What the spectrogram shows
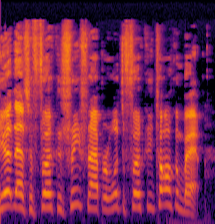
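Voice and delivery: fake country accent, loud. Repeating what a man said out of character, imitating his country accent. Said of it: "he's still talking with a country accent".

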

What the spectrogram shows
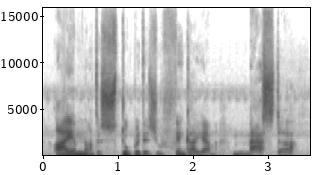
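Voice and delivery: venomous, contemptuous, talking-down condescending tone. Keegan confronts his master, addressing him as master, poisonously condescending. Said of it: "in a poisonously condescending tone".

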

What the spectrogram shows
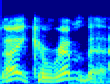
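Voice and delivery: put-on cartoon boy voice. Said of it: "the voice of Bart Simpson".

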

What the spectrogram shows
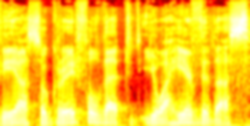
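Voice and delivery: put-on heavy German accent. Retelling what he said face to face in a close embrace: big german accent. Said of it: "in his big German accent voice".

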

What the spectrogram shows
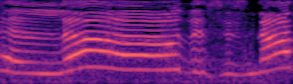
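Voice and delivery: happy-sounding. Nana answers a phone call, sounding pretty happy. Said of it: "you sound pretty happy".

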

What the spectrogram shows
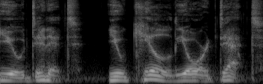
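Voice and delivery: sinister grim reaper voice, low and slow. A grim reaper on a screen speaks to George, evil voice. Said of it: "spoke in an evil voice".

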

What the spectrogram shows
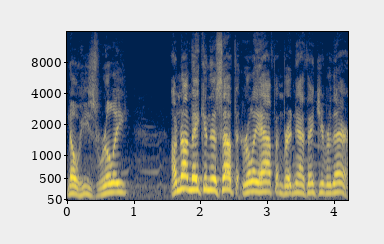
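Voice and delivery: ordinary talk

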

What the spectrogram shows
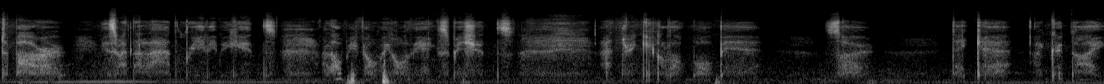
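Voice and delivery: hushed, very quiet whisper. Signing off at night with people asleep in tents nearby, whispering. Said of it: "it might be kind of creepy with me whispering".

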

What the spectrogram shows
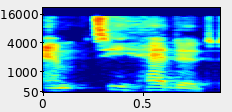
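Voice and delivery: plain reading voice

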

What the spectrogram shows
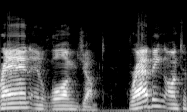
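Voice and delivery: ordinary delivery

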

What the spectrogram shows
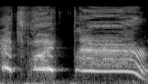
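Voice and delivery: very high, shrill, loud scream. Acting out the viewers screaming at the player about a key: imitating viewers screaming. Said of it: "you guys were probably all screaming at me like".

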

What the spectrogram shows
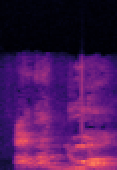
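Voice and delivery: nur stressed, said slowly and loudly.

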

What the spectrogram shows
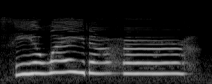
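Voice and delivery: loud, very high cry. Yuri the puffin launches into the air and leaves Lars behind, crying out. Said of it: "He cried as he disappeared".

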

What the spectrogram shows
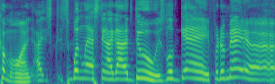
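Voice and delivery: put-on Boston accent. Retelling how a man answers mocking politicians, in a boston accent. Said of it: "enjoying my Boston accent".

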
